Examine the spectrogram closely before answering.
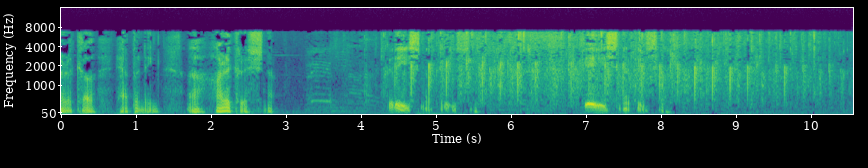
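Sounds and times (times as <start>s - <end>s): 
speech: 0.1s - 3.0s, 4.4s - 6.1s, 7.0s - 8.4s
audience polite applause at a Hare Krishna talk: 3.9s - 10.5s.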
